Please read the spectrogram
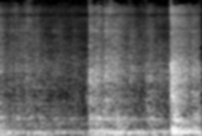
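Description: Lift car doors sliding shut with a steady rushing noise, ending in a sharp knock as they close, near the end.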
